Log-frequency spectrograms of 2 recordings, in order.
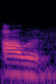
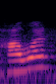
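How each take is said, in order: First: The word begins with a vowel, no h sound. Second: The word begins with an audible h sound. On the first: The speaker calls it right. "इसका correct pronunciation है आर या फिर आवर" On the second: The speaker calls it wrong. "इसका correct pronunciation हावर नहीं है"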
